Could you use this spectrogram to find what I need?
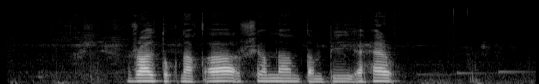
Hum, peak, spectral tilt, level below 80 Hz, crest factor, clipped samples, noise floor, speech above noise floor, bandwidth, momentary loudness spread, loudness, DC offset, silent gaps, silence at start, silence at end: none; -4 dBFS; -8 dB/octave; -56 dBFS; 20 dB; under 0.1%; -54 dBFS; 32 dB; 12 kHz; 10 LU; -22 LUFS; under 0.1%; none; 1.25 s; 0.6 s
